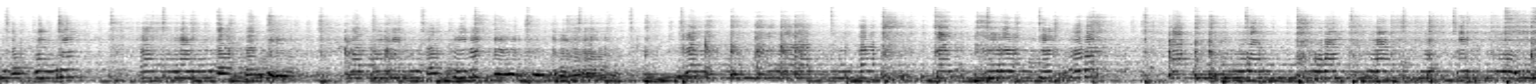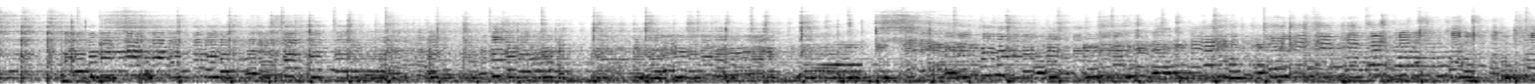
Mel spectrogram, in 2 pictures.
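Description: Small jazz ensemble playing live, with a horn front line over a rhythm section.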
